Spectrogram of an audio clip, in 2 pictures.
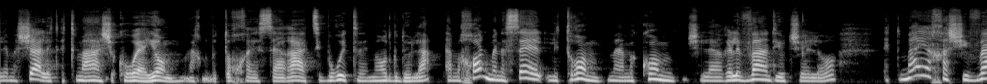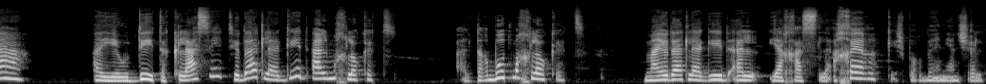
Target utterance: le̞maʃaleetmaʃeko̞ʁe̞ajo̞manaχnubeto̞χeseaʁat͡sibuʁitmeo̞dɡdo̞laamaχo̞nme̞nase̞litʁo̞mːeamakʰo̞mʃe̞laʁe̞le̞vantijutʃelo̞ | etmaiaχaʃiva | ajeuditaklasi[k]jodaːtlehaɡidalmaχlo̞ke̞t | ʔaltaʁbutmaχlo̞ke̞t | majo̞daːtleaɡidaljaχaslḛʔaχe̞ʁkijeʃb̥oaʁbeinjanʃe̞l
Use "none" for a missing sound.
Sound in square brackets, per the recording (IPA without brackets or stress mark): t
